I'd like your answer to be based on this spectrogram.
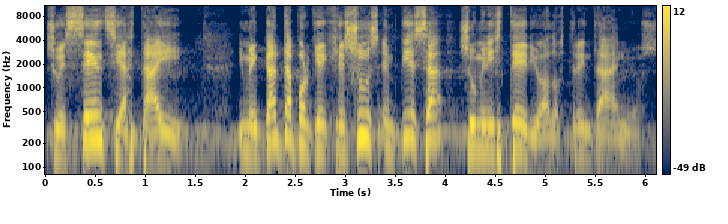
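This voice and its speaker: A man's high-pitched voice moves at a fairly slow pace, swinging very widely in pitch. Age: 50s. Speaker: pastor. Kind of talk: sermon.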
